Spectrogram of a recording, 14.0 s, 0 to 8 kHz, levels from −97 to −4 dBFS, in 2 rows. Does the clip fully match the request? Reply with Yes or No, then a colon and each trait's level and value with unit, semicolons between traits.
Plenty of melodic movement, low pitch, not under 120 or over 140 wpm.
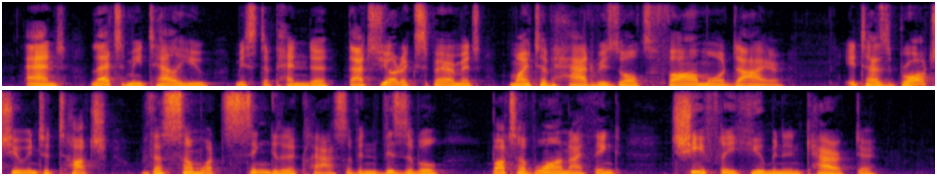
No: wide, 7.1 semitones; low, 130 Hz; average, 165 wpm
